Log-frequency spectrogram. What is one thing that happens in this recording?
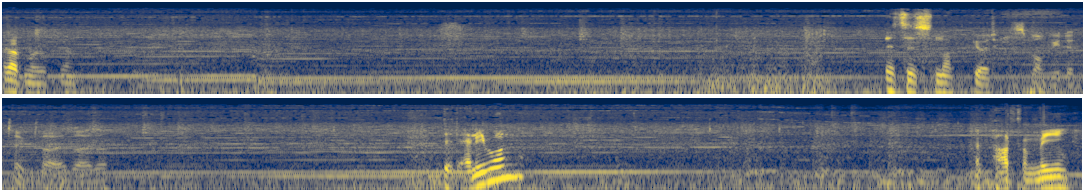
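A racing car engine revs up and down sharply as gears shift.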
